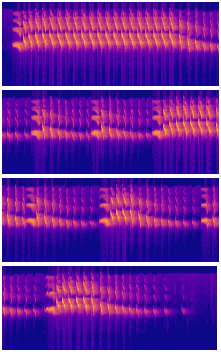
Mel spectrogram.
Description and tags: Canary doorbell
electric, doorbell, canary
